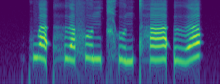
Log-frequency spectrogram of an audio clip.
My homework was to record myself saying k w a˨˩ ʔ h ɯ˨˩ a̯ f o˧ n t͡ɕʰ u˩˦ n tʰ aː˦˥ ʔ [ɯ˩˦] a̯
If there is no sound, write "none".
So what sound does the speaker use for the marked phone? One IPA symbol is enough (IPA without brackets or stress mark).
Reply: ɯ˩˦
